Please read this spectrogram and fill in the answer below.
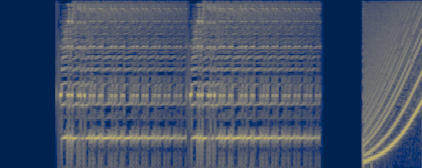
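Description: Cartoon sound effect of a rapidly trilling electric bell ringing in two bursts of about a second and a half each. Near the end comes a quick rising slide-up glide.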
